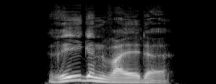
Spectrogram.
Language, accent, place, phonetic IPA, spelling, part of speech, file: German, Germany, Berlin, [ˈʁeːɡn̩ˌvaldə], Regenwalde, noun, De-Regenwalde.ogg
- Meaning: dative of Regenwald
